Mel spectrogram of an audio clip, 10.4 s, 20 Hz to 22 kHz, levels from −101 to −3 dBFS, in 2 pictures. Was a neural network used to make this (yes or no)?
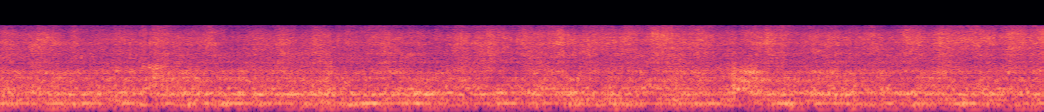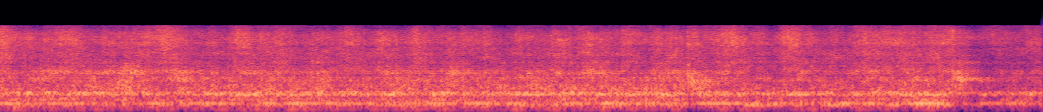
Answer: yes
